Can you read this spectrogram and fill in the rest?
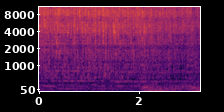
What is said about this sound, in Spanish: El sonido chasqueante de su orina contra el agua del inodoro fue liberador. Suspiró satisfecho.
